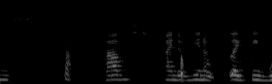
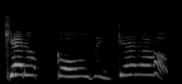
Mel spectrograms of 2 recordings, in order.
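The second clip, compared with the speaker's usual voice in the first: high, loud shout to wake someone; desperate shout; 12 semitones higher, 6 dB louder than usual. Acted. Player's character shouts to wake Goldie, shouting out. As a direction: take a breath and shout it out. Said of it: "just shout out".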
